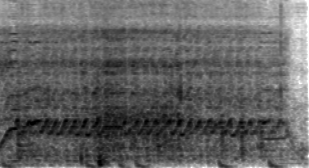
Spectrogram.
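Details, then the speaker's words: E-bike hub motor with a new AliExpress controller on a nine-level setting, moved from sixth to seventh: whine climbs, then holds a strained pitch with uneven ticking three to four times a second; the motor starts to labour and resist. "Sitten kun mennään seiskalle, niin tämä rupiaa tää moottori ottaa vastaan."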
